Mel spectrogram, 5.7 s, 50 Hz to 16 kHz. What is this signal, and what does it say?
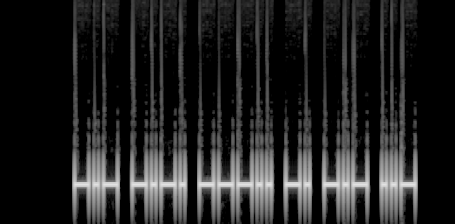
Morse code, heard as a keyed tone, about 22 wpm, 700 Hz. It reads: KC8NKU
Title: Speed Racing - USA 2x3 Call Signs 20wpm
